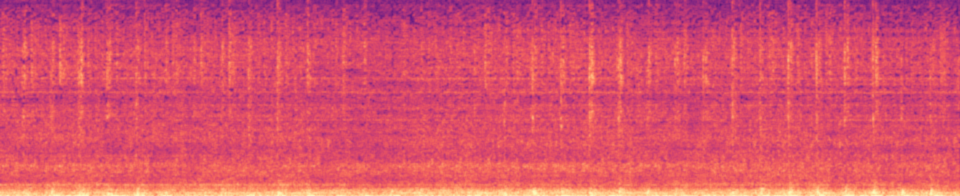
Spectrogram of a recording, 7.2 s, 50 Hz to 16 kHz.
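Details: Mercedes W124 500E V8, cold engine at idle; dull, loosely regular knock starting shortly after startup, lasting a couple of minutes, only at low revs, never when semi-warm or hot. Owner suspects torque converter, flexplate, rod or piston.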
